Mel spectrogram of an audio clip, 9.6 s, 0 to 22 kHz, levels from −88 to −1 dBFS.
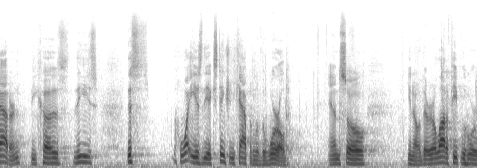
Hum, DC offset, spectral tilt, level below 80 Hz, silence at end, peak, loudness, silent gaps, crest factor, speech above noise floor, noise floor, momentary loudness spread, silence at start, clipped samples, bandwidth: none; under 0.1%; -7.5 dB/octave; -52 dBFS; 0 s; -8 dBFS; -26 LUFS; none; 18 dB; 29 dB; -54 dBFS; 11 LU; 0 s; under 0.1%; 14 kHz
